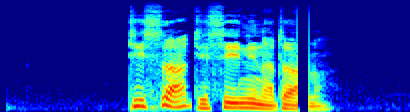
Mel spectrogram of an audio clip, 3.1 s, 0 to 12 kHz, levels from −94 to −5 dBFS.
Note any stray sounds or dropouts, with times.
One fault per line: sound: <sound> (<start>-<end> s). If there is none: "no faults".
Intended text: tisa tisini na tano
sound: dropout (2.2-2.3 s)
